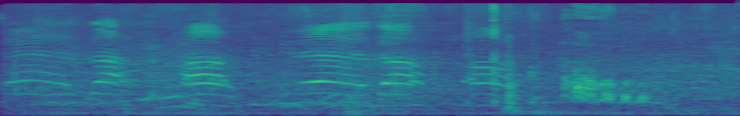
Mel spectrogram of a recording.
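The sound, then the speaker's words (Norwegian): Several young children play freely in a kindergarten in Tromsø, Norway, chattering and calling out in high voices, their overlapping shouts and squeals over a busy background. “Ungene leker fritt i Bjerkaker barnehage i Tromsø.”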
